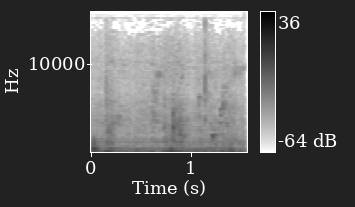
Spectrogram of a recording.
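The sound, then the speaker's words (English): Water runs steadily from a tap for a moment as someone gets more water, a continuous splashing hiss with faint drips and gurgles mixed in, and no voices. “I'll get some more water here.”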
